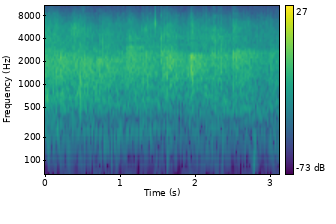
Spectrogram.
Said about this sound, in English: Amazing. Amazing. Right. Thank you. Give him all round applause.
